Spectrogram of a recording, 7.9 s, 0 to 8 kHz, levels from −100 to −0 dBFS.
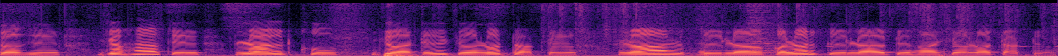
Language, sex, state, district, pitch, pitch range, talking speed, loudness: Bhojpuri, female, Uttar Pradesh, Gorakhpur, 170 Hz, 165-180 Hz, 100 wpm, -29 LUFS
